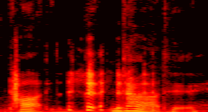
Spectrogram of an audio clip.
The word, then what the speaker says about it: Tahti: I almost said Tahiti. Yes, it happened. Tahiti is a wonderful place. Fuck. Tati. Tahti. Like a hot These- toddy.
